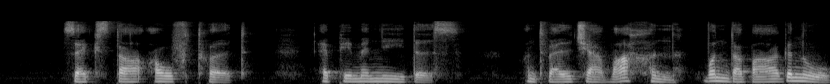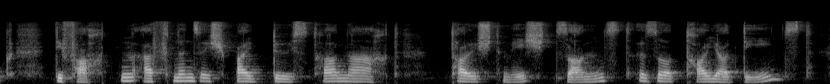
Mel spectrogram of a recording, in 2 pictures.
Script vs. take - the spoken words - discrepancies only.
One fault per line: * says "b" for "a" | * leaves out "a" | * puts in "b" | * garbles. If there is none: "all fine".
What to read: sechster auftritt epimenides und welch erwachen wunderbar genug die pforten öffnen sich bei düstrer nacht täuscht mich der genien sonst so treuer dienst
* leaves out "der genien"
